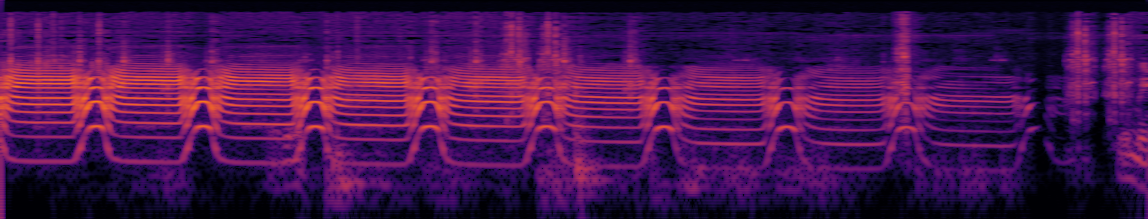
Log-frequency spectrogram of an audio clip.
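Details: A barasingha in Kanha gives a rutting mating call: a harmonic, wailing tone lifting upward in quick, regular pulses.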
